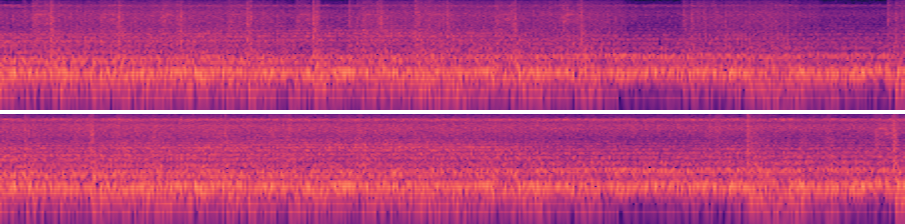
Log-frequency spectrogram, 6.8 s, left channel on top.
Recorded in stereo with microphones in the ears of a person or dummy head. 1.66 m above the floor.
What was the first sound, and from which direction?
A helicopter, 25° right (ahead or behind).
